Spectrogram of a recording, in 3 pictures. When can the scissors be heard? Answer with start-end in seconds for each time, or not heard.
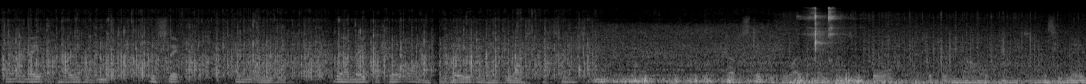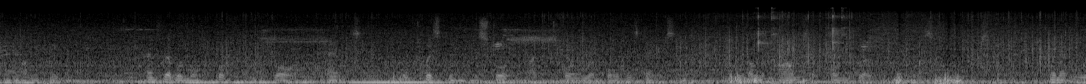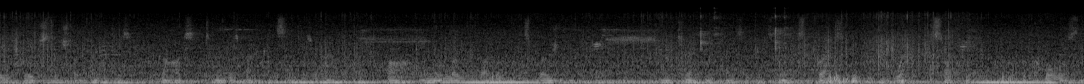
8.0-8.6, 18.2-19.4, 28.6-29.6.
